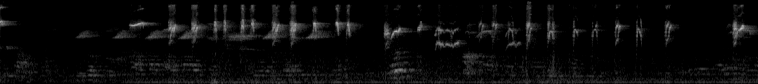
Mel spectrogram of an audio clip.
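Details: Lively caged sunbird (kolibri ninja) song meant to lure and calm a stressed bird: long, rapid series of piercing high chirps and twittering trills, nearly continuous, with a soft background hum.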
